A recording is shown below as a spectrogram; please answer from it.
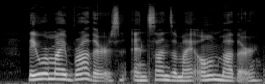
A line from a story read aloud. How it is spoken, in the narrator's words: Gideon exclaimed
